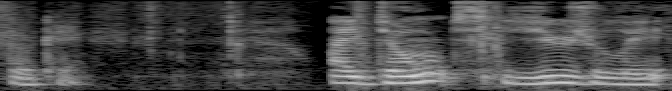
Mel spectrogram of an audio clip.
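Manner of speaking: talking while chewing gum. Real, not acted. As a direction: chew gum as you talk. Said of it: "I'm trying to talk and chew gum".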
